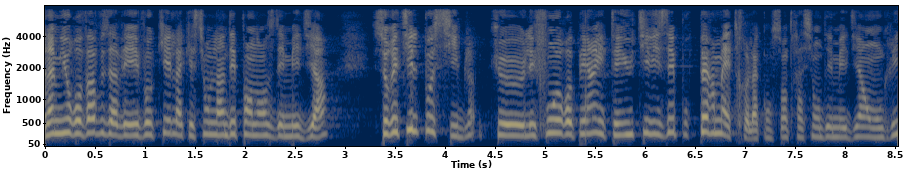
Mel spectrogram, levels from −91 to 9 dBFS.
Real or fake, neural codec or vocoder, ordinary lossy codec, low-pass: real; none; none; 7.2 kHz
